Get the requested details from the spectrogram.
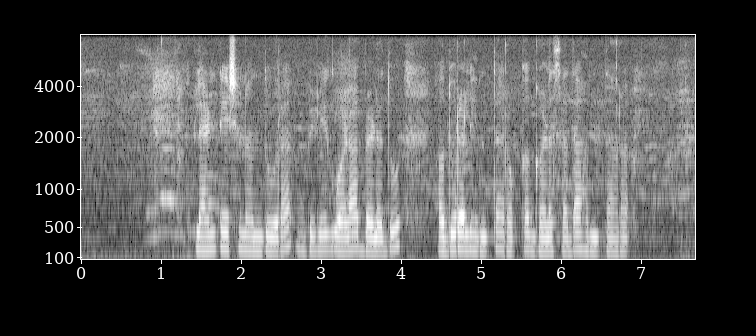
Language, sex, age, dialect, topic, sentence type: Kannada, female, 18-24, Northeastern, agriculture, statement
